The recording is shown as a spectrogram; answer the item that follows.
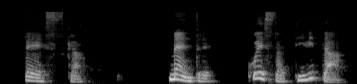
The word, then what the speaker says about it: pesca: il principio il principio queste parole si chiamano omografi sono parole che si scrivono nello stesso modo ma si pronunciano diversamente e hanno un diverso significato Come si chiama questa questa è una pesca pesca mentre questa attività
